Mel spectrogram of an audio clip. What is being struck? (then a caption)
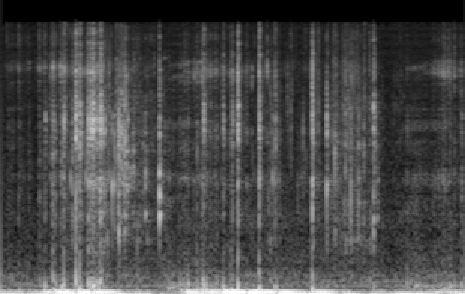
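Bar of soap. A metal blade scrapes the corner of a solid, dry, green oval bar of soap held in the hand, cutting off chunky curls. Quick, irregular, crisp scraping and crunching strokes run throughout with a brief lull near the middle, over a steady low hum. Each stroke's bright, crackly texture dies away almost instantly.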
